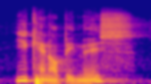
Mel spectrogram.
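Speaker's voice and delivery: ordinary delivery, nothing marked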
